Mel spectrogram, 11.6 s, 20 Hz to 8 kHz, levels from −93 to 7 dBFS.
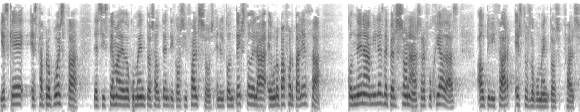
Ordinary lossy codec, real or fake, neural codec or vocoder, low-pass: MP3, 32 kbps; real; none; 7.2 kHz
